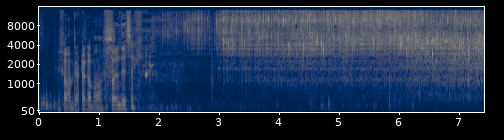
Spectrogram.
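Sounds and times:
speech: 0.4 - 2.0
Brussels sprouts sizzling in hot fat in a hot pot: 2.3 - 7.4.

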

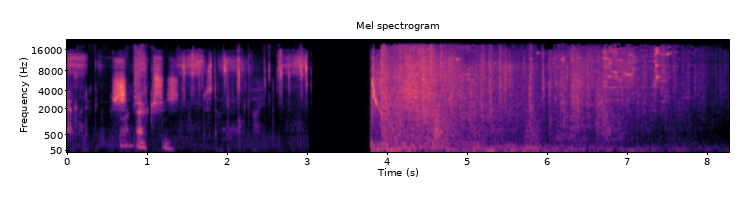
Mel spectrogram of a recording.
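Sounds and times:
speech: 0.6 - 2.0
loud explosion-like blast with shattering crashing rumble and crackle: 3.8 - 8.2.

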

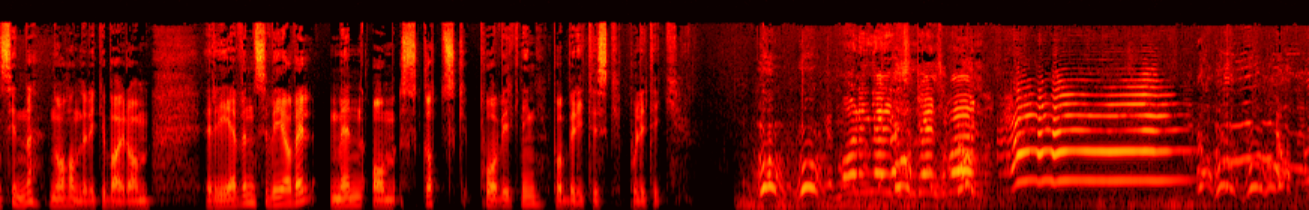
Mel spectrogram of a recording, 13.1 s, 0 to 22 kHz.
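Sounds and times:
speech: 0.0 - 6.8, 7.4 - 10.4
large pack of fox hunting hounds baying in the English countryside: 7.5 - 9.3, 11.9 - 13.0
fox hunting hound howling in the English countryside: 8.9 - 13.0.

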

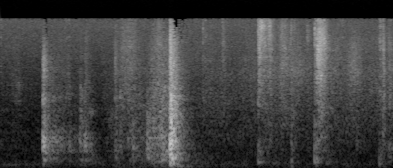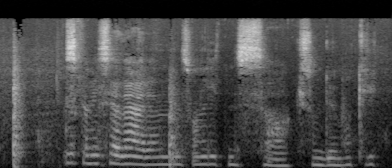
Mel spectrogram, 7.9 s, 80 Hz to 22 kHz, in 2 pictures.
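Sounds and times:
wooden knocks and scrapes from rummaging in a drawer: 0.4 - 2.0
drawer being opened to fetch a medal: 0.5 - 2.0
speech: 4.6 - 7.8.

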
